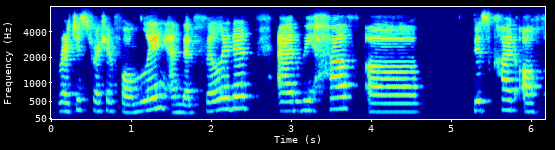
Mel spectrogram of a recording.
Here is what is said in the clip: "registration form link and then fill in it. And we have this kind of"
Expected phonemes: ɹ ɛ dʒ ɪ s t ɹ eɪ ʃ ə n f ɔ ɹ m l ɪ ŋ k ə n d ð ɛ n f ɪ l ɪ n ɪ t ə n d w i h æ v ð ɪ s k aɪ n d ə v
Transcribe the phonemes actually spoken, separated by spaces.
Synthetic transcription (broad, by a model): ɹ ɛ dʒ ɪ s t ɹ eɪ ʃ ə n f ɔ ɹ m l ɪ ŋ ə n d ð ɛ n f ɪ l ɪ n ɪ t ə n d w i h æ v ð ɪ s k aɪ n d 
